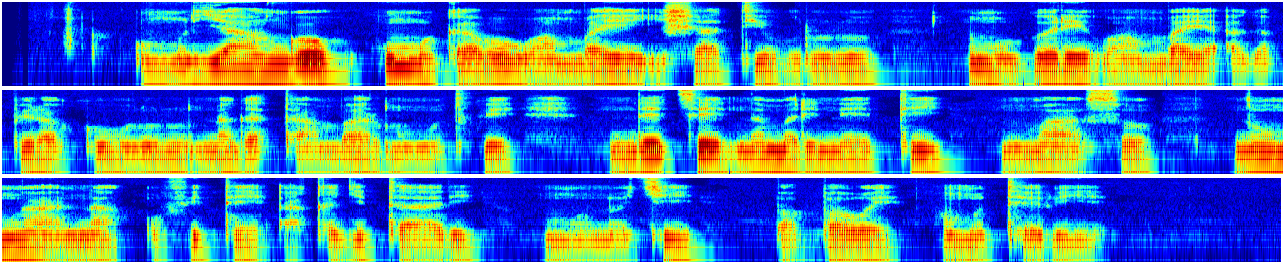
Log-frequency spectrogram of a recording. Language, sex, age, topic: Kinyarwanda, male, 18-24, finance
